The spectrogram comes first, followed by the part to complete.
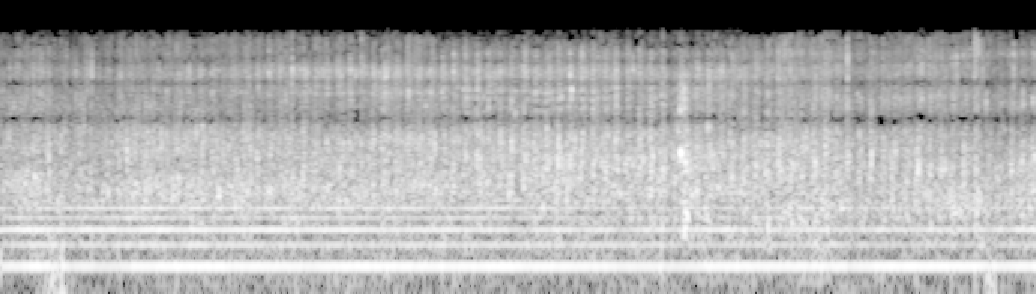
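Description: A steady motor hum, like a pump running, over the even rush of water, with one brief higher sound about seven seconds in.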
